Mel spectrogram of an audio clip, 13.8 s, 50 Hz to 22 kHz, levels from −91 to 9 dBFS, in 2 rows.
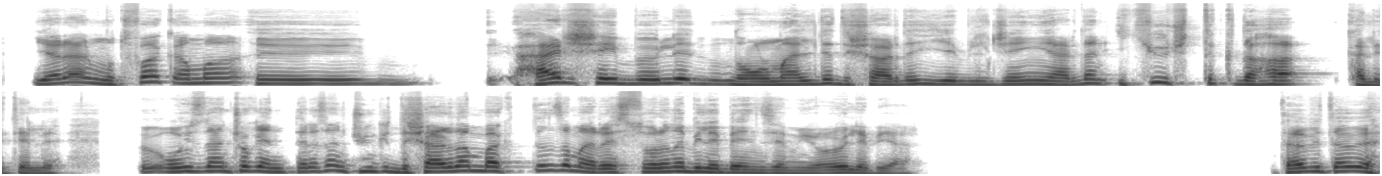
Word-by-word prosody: yerel 190 +6 +1
mutfak 220 +8 -1
ama, 220 +3 -2
emm, 180 0 -1 0.7
her 225 - +4
şey 205 -3 +1
böyle 185 0 +3
normalde 150 +5 +2
dışarıda 150 +1 0
yiyebileceğin 155 -1 -1
yerden 160 +4 -1
2-3 200 +5 -4
tık 185 -4 -7
daha 160 +1 +2
kaliteli. 120 -3 -3 0.4
O - - -2
o - - +4
yüzden 200 +1 0
çok 215 +2 0
enteresan 185 +4 -1
çünkü 190 -3 -2
dışarıdan 190 +8 +3
baktığın 205 +4 +1
zaman 205 -9 +2
restorana 175 +5 +2
bile 165 -4 +3
benzemiyor 130 -3 -1
öyle 135 -4 +2
bir 115 - -5
yer. 110 0 -11 1.8
Tabii 175 +4 +2
tabii. 200 -1 +3
180 Hz, 140 wpm, -21 LUFS, 150-200 Hz, 1.8 s, her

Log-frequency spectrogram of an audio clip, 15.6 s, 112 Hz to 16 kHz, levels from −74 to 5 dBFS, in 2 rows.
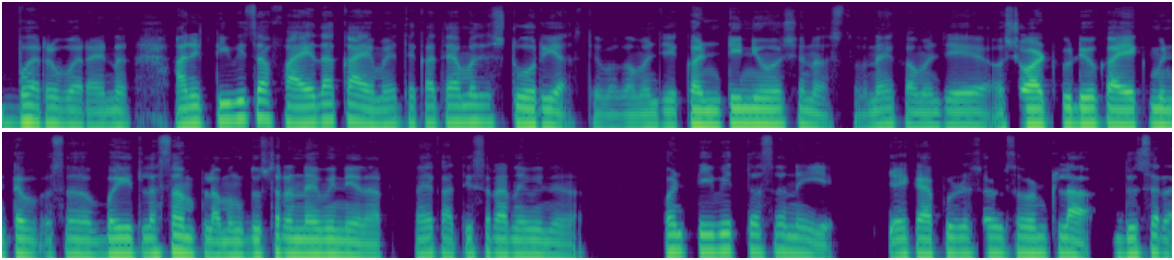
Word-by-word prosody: बरोबर 130 -4 +1
आहे 110 0 -2
ना. 115 +1 -2 0.4
आणि 125 +2 +4
टीव्हीचा 160 +3 +3
फायदा 135 +2 +3
काय 145 - +3
आहे 125 - +2
माहिती 125 +2 -4
आहे - - -8
का, 135 - -1
त्यामध्ये 135 0 0
स्टोरी 125 -2 +1
असते 110 -2 -7
बघा, 95 0 -7
म्हणजे 105 +3 -3
कंटिन्युएशन 120 +1 +3
असतो 95 -1 -9
नाही 115 +3 -2
का. 110 - -3
म्हणजे 110 +1 -1 0.2
शॉर्ट 125 +2 +5
व्हिडिओ 125 -1 +3
का 125 -3 +5
एक 120 +2 +3
मिनिट 120 0 +2 0.2
असं 115 0 -2
बघितला, 125 0 +2
संपला 125 -5 +2
मग 110 +1 0
दुसरा 120 +2 0
नवीन 120 -1 +3
येणार 100 -2 0 0.2
नाही 120 +2 -2
क?. - - -4
तिसरा 120 0 -2
नवीन 115 -1 -1
येणार. 105 +1 -6 0.5
पण 145 +1 +2
टीव्हीत 145 +1 +2
तसं 140 -1 -2
नाहीये 115 -7 -3 0.5
एक 125 - -3
एपिसोड 125 +1 0
संपला 125 -2 +1 0.3
दुसरा 125 +1 -1
120 Hz, 175 wpm, -24 LUFS, 115-130 Hz, 0.5 s, शॉर्ट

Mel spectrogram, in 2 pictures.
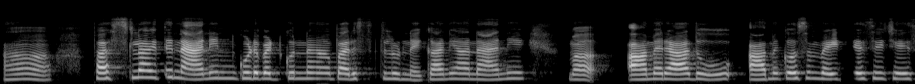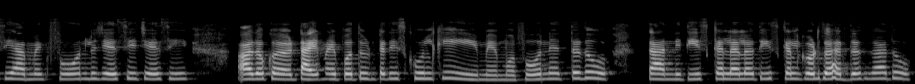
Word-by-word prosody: ఆ! - - -3 0.8
ఫస్ట్‌లో 275 +4 +3
అయితే 320 +2 -2
న్యానీని 275 +4 +5
కూడా 280 -1 +3
పెట్టుకున్న 270 0 -1 0.3
పరిస్థితులు 255 +1 -1
ఉన్నాయి. 210 -4 -5
కానీ 235 +2 +1
ఆ - - +2
నాని 230 +5 -1 0.6
మా 230 - +2 0.6
ఆమె 240 +2 +3
రాదు. 250 0 +5 0.5
ఆమె 235 +3 +1
కోసం 275 +1 0
వెయిట్ 245 0 0
చేసి 265 +1 -2
చేసి, 260 +1 -4
ఆమెకి 245 0 -7
ఫోన్లు 250 +2 -5
చేసి 250 +2 -1
చేసి 255 +1 -4 0.7
అదొక 250 +1 +4 0.3
టైమైపోతుంటది 250 +2 +2
స్కూల్‌కి. 275 +1 -6 0.2
ఇమేమో 215 -1 -7
ఫోనెత్తదు. 260 +5 -3 0.6
దాన్ని 240 -1 +2
తీసుకెళ్ళాలో, 250 0 0
తీసుకెళ్ళకూడదో 260 0 0
అర్థం 250 +1 -2
కాదు. 270 +1 -4
255 Hz, 110 wpm, -23 LUFS, 245-270 Hz, 0.8 s, న్యానీని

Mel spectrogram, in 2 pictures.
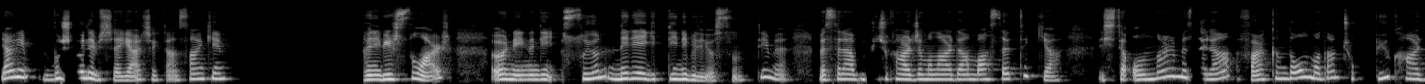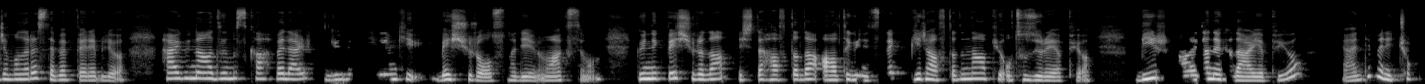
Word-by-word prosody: Yani, 335 +4 +3
bu 220 +5 +1
şöyle 285 +1 +3
bir - - -1
şey 190 -4 -2
gerçekten; 210 +2 -2
sanki 255 +3 -1 1.3
hani, 220 +1 +4
bir 235 +1 +7
su 235 +3 0
var. 225 +9 +2 0.4
Örneğin, 225 -2 +5
hani, 225 0 +1
suyun 260 +5 +3 0.2
nereye 265 0 +5
gittiğini 240 0 +2
biliyorsun, 200 +2 -4
değil 335 0 +1
mi? 230 -5 -3 0.3
Mesela 230 +2 +1
bu 235 - 0
küçük 250 +2 -9
harcamalardan 230 0 +2
bahsettik 250 - -3
ya, 195 +1 -4 0.4
işte, 205 -1 -2
onlar 255 +11 +2
mesela 315 -3 0
farkında 245 +6 0
olmadan 300 -1 +2
çok 270 -3 -13
büyük 325 +6 +1
harcamalara 240 +1 0
sebep 215 -6 -3
verebiliyor. 190 -1 -3 0.4
Her 270 +1 +2
gün 280 0 +1
aldığımız 275 0 +1
kahveler 255 -1 -1 0.2
günlük 230 +3 -4 0.2
diyelim 235 +1 -2
ki 235 -1 -6
€5 225 -4 0
olsun 170 +3 -4
hadi 180 -1 -1
maksimum. 195 +7 -5 0.3
Günlük 260 +1 +4
€5'dan, 255 -2 +1
işte, 215 +1 -3
haftada 225 +2 0
6 210 +2 +3
gün 215 -3 -1
içsek 265 +8 -9
1 250 0 +4
haftada 220 0 +1
ne 255 +1 +4
yapıyor? 260 -4 -1
€30 200 -1 -1
yapıyor. 180 0 -4 0.5
1 275 +7 +4 0.2
ayda 255 +5 +2
ne 235 - +4
kadar 190 -4 +1
yapıyor? 180 - -1 0.5
Yani, 195 +4 -4
değil 380 - -4
mi, 340 - +3
hani, 220 -5 +1
çok 245 +3 -8
235 Hz, 145 wpm, -20 LUFS, 215-265 Hz, 1.3 s, bir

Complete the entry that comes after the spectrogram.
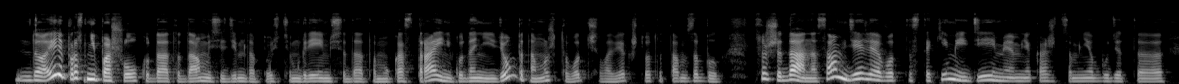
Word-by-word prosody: Да 190 0 +2
или 450 +2 +10
просто 280 -3 +4
не 240 - +11
пошёл 175 -3 +3
куда-то, 145 -3 -4
да. 140 +2 -1
Мы 155 -2 -2
сидим, 140 +1 -6
допустим, 135 +2 -8
греемся, 140 -1 -4
да, 135 +1 -6
там, 130 0 -8
у 130 - -8
костра 145 +9 0
и 210 - +2
никуда 150 -1 -3
не 140 -2 -1
идём, 365 - 0
потому 145 - -4
что 130 - -13
вот 155 +4 -8
человек 130 +5 -10
что-то 150 0 -12
там 145 +1 -8
забыл. 145 -4 -8 0.3
Слушай, 250 -8 -1
да, 210 -2 +7
на 140 -1 -2
самом 275 - +5
деле 235 -2 +3
вот 180 -1 -5
с 170 - -11
такими 200 +4 0
идеями, 175 -1 -2
мне 155 0 -5
кажется, 155 -1 -12
мне 150 +1 -5
будет, 145 -1 -9
э, 140 0 -6
150 Hz, 205 wpm, -22 LUFS, 140-180 Hz, 0.3 s, не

